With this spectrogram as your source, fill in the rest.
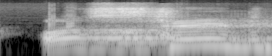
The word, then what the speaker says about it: Oersted: बच्चों क्लियर करो कि एक जो है साइंटिस्ट थे, फिजिसिस्ट मतलब OERSTED, स्पेलिंग बड़ा जो है खतरनाक है, प्रोनाउंस भी बड़ा अजीब सा है। ठीक है, ऑस्टेड जो है पढ़ते हैं बच्चों, ऑस्टेड्स कॉन्सेप्ट।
